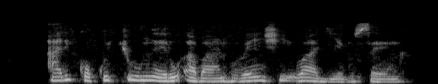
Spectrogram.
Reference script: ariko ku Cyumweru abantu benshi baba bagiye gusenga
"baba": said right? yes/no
no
